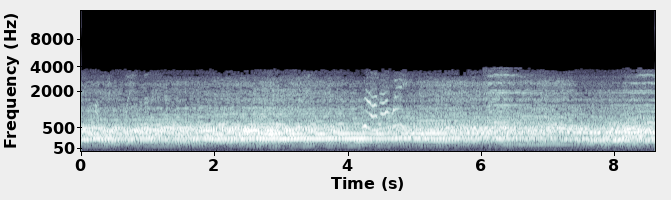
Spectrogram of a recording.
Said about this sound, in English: The plane throbbed against dead quiet. Warm and stuffy in the cabin despite the hissing ventilator.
